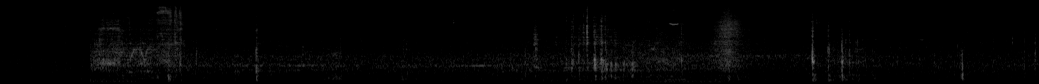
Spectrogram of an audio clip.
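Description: A metal pan scrapes and clanks against a clay oven.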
